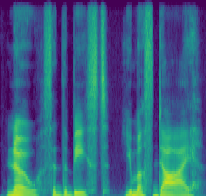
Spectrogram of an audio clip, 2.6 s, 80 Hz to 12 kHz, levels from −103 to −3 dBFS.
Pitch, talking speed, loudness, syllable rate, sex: 170 Hz, 160 wpm, -19 LUFS, 3.2 syllables/s, female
